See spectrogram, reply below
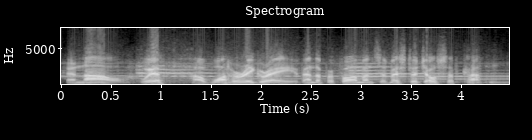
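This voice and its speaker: Animated male radio suspense announcer. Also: mid-range voice, moderate pace, over music, low-quality recording. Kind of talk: dramatic 1950s radio announcing.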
